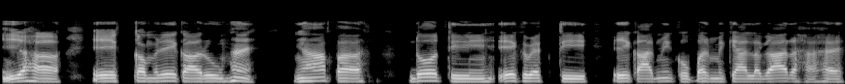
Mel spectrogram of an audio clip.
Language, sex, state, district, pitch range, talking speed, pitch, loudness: Hindi, male, Chhattisgarh, Sarguja, 135-150 Hz, 150 wpm, 140 Hz, -15 LUFS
